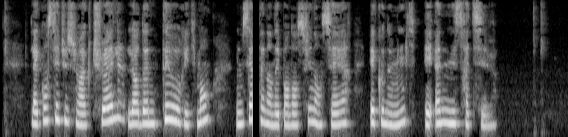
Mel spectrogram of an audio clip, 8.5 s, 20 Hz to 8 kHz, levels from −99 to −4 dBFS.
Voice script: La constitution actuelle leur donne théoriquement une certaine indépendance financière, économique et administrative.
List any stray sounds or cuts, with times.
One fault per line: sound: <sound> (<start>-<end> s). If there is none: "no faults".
sound: dropout (3.8-3.9 s)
